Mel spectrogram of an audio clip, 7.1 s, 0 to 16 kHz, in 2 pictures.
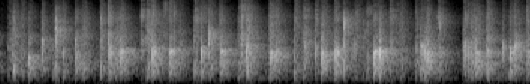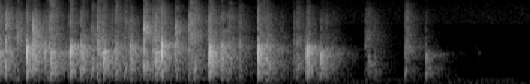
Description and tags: Applause - 5/6 persons - 3
A small group applauding.
{"fr":"Applaudissements - 5/6 personnes - 3","desc":"Un petit groupe applaudissant.","tags":"applaudissements groupe"}
applause, fast, audience, cheer, clapping, clap, group, crowd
